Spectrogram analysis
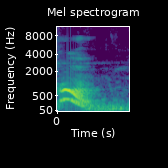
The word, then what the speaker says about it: whom: Next, whom. In whom, though W is there, it is silent.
